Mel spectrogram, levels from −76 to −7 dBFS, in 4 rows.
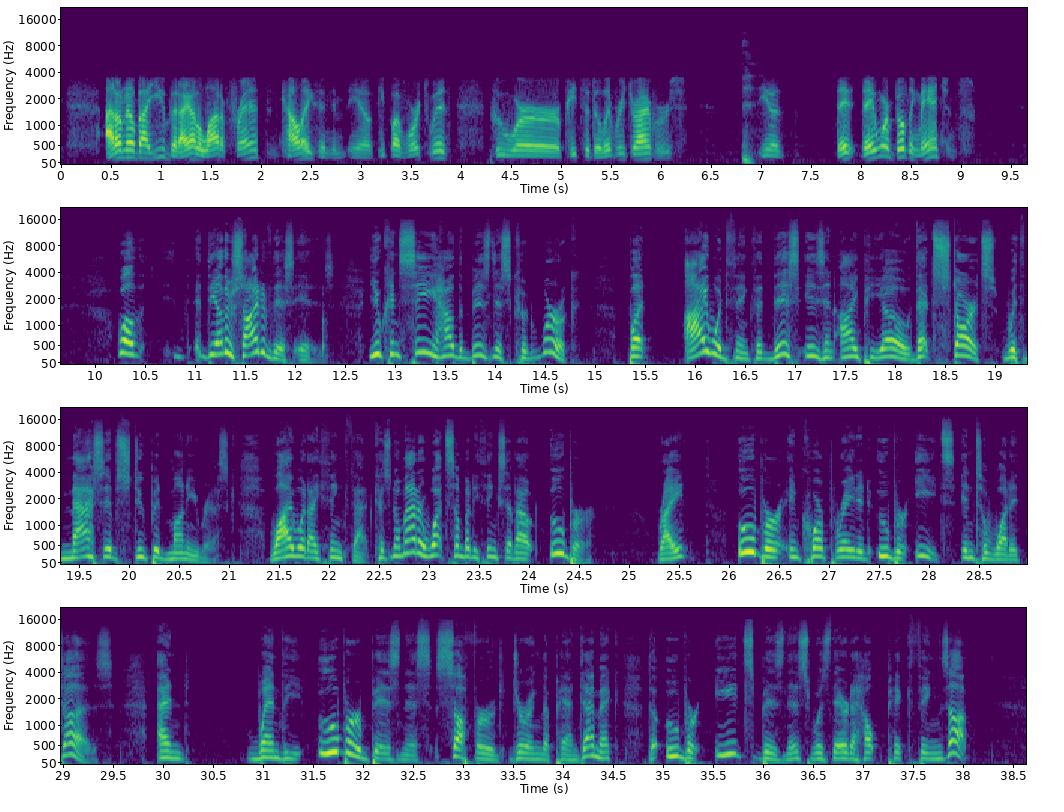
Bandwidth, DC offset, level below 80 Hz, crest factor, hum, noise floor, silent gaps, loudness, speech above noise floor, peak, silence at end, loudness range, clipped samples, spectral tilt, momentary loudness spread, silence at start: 16.5 kHz; under 0.1%; -40 dBFS; 22 dB; none; -67 dBFS; none; -23 LUFS; 44 dB; -2 dBFS; 0.6 s; 5 LU; under 0.1%; -5.5 dB/octave; 14 LU; 0.35 s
